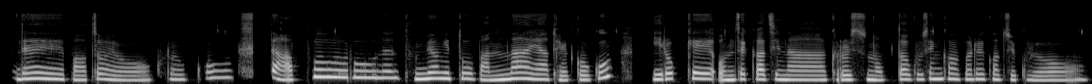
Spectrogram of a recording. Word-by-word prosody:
네 255 0 +3
맞아요. 205 -2 -2
그리고 285 +9 -7 0.4
근데 295 -8 +3
앞으로는 315 +5 +2
분명히 270 +2 +3
또 260 -2 -1
만나야 235 +3 +3
될 205 -3 -4
거고 220 - 0 0.4
이렇게 255 +2 +1
언제까지나 215 -1 +1
그럴 215 -1 0
순 220 0 -1
없다고 230 +3 -4
생각을 250 -1 0
해 240 - 0
가지고요. 205 -3 -4
235 Hz, 245 characters per minute, -18 LUFS, 215-270 Hz, 0.4 s, 네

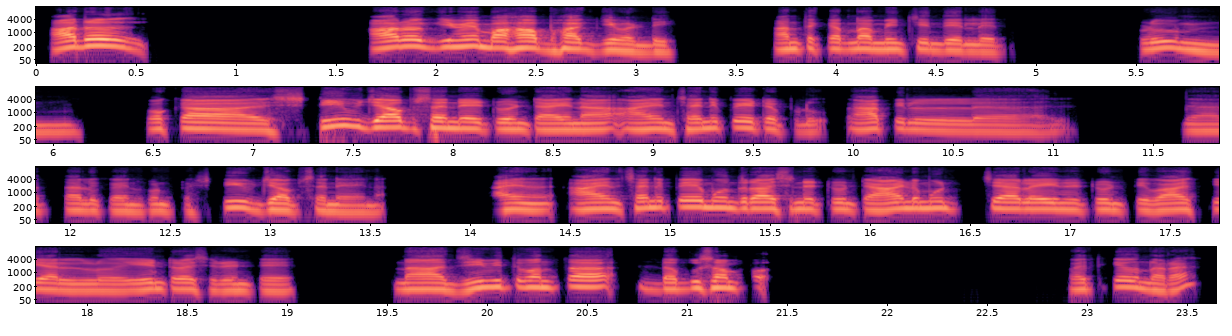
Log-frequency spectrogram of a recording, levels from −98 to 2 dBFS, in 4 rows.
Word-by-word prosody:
ఆ - - +10
రో 230 - +10 1.5
ఆరోగ్యమే 205 +1 +4
మహాభాగ్యవండి. 145 -8 +3 0.6
అంతకన్నా 160 +1 -1
మించిందేం 145 -2 -2
లేదు. 120 -2 -6 0.6
ఇప్పుడు 160 +4 -3
హ్మ్, 145 -3 -2 0.7
ఒకా 170 0 +1 0.5
స్టీవ్ 220 +3 0
జాబ్స్ 195 -3 +5
అనేటువంటాయన, 155 -3 +1 0.2
ఆయన 160 0 0
చనిపోయేటప్పుడు 165 -6 -3 0.3
ఆపిల్ 165 -2 -4 0.3
ఆహ్, 120 0 -13 0.7
తాలూకా 140 -2 -5
అనుకుంటా. 125 0 -8
స్టీవ్ 185 -2 -2
జాబ్స్ 140 -2 0
అనే 130 - -3
ఆయన. 115 0 -9 0.6
ఆయన 150 -1 +1 0.3
ఆయన 165 0 +2
చనిపోయే 190 +2 +1
ముందు 180 -2 -1
రాసినటువంటి 160 -3 -1
ఆణిముత్యాలైనటువంటి 160 -4 -1
వాక్యాల్లో 145 -2 -2 0.2
ఏంటి 160 +1 -2
రాసాడంటే, 135 -3 -5 0.7
నా 155 - +2 0.2
జీవితమంతా 195 +2 +1 0.4
డబ్బు 160 +3 -1
సంప 180 -3 +1 1.6
బతికే 155 +7 -4
ఉన్నారా? 145 +4 -2
155 Hz, 95 wpm, -24 LUFS, 140-175 Hz, 1.6 s, ఆ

